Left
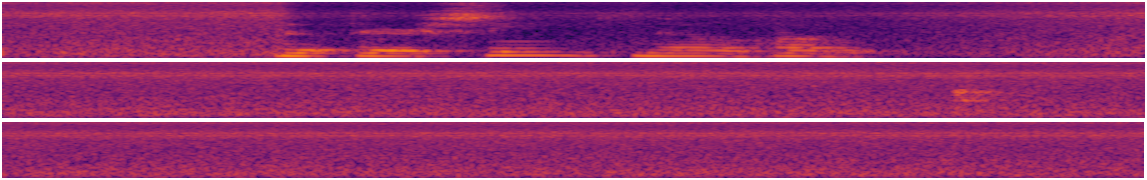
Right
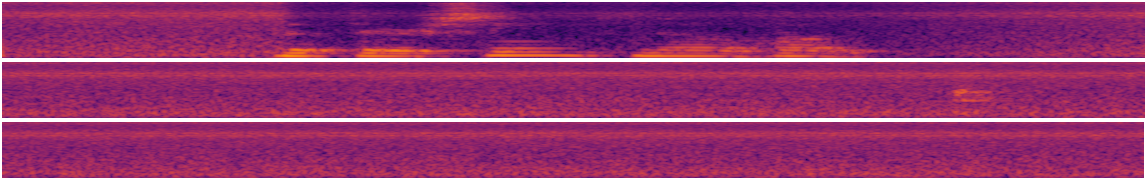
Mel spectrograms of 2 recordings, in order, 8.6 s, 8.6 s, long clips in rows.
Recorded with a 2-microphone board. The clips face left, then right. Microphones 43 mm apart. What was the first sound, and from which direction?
A man speaking, 15° left (ahead or behind).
